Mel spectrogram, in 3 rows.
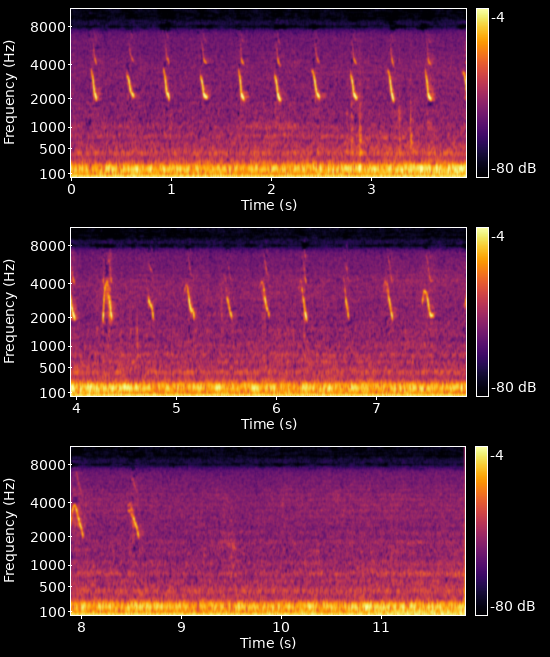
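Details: Kestrel pair copulating at a nest box in a water tower, February 5, 2018: a long, fast run of about twenty-five shrill, descending 'kee' notes that stops abruptly, leaving only a low droning hum.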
